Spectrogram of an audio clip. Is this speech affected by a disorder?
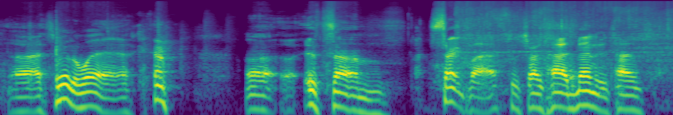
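Yes: brain injury.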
